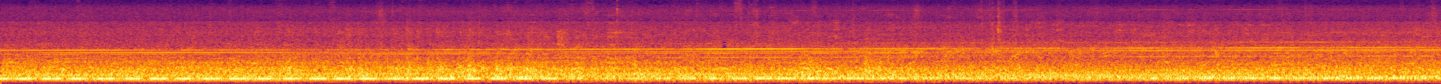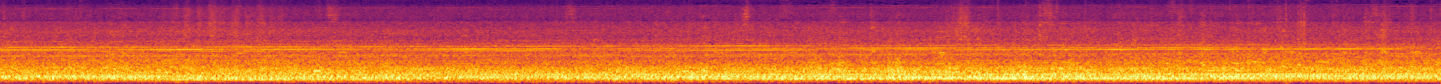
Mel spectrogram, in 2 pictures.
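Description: A train hums and rumbles steadily along the tracks.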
